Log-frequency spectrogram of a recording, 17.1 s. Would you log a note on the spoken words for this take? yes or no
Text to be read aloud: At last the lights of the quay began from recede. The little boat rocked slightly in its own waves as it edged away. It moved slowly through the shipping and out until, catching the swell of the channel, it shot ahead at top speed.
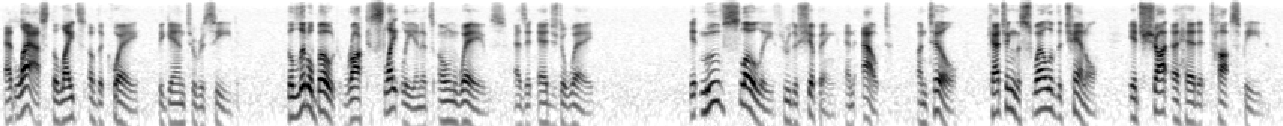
yes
